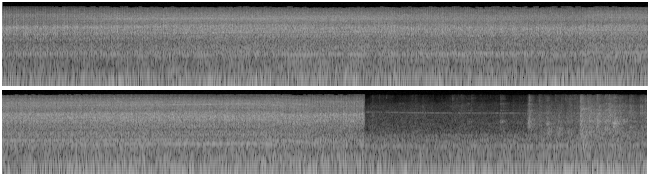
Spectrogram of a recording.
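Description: A bus engine hums steadily with a rising whine as the bus drives along.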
